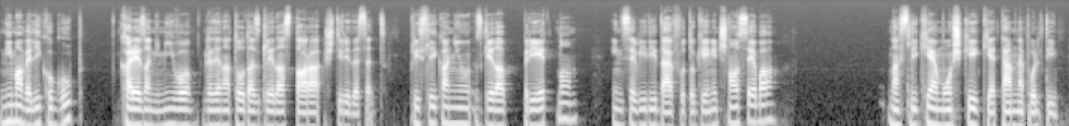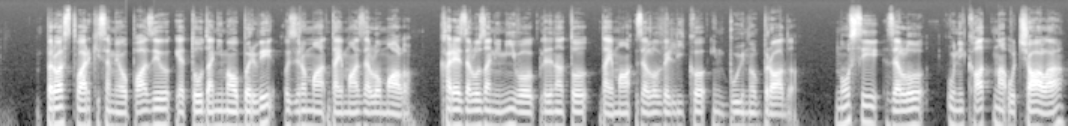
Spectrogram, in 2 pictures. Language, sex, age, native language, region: Slovenian, male, 18-29, Slovenian, Drava region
